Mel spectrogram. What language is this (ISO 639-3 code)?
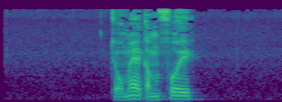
yue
